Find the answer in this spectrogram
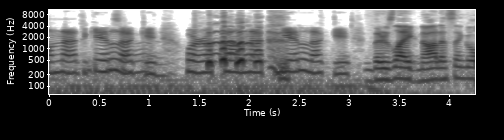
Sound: laughs

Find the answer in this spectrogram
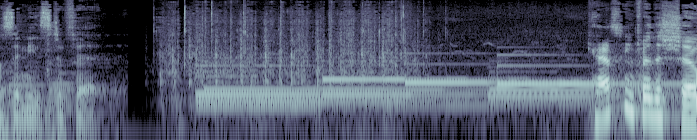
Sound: air clacks

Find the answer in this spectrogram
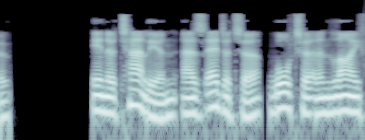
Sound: in Italian

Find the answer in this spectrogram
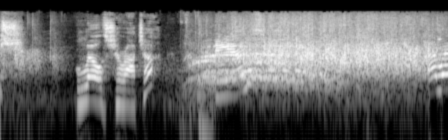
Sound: audience applauds

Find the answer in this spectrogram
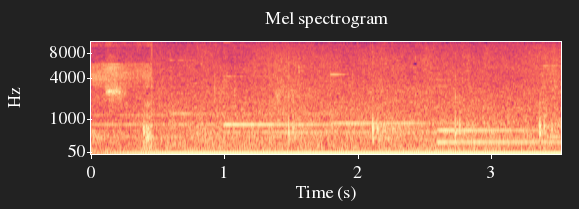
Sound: footsteps

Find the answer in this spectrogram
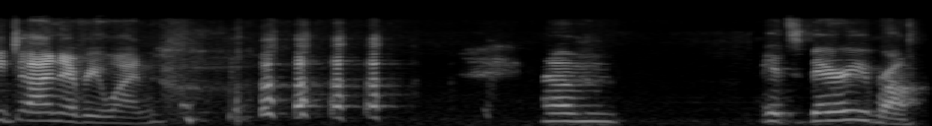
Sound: laughter

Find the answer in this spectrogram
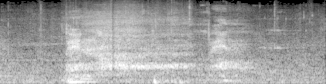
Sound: sighs

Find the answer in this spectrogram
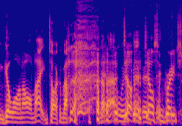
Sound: laughter

